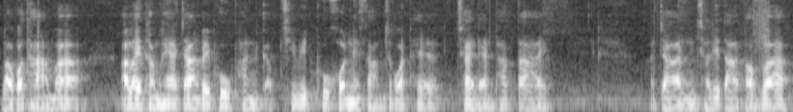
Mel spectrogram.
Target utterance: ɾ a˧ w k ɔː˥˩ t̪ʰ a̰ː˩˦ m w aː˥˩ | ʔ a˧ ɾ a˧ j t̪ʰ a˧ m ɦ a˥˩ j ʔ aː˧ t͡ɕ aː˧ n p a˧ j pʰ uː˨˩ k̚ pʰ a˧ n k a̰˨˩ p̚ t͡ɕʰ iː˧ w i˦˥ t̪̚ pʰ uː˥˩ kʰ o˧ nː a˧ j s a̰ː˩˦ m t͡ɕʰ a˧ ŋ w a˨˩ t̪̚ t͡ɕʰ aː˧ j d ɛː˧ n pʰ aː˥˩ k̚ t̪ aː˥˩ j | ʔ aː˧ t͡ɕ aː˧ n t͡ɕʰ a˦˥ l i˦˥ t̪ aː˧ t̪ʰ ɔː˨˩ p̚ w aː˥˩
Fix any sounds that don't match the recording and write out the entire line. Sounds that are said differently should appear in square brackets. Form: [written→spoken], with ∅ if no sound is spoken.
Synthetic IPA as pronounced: ɾ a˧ w k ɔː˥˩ t̪ʰ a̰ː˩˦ m w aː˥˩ | ʔ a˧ ɾ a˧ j t̪ʰ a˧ m ɦ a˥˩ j ʔ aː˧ t͡ɕ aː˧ n p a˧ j pʰ uː˨˩ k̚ pʰ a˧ n k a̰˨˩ p̚ t͡ɕʰ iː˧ w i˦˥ t̪̚ pʰ uː˥˩ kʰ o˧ nː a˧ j s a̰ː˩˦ m [t͡ɕʰ→t͡ɕ] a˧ ŋ w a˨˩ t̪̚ t͡ɕʰ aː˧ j d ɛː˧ n pʰ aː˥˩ k̚ t̪ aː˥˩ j | ʔ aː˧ t͡ɕ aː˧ n t͡ɕʰ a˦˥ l i˦˥ t̪ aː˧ [t̪ʰ→t̪] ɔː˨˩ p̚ w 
